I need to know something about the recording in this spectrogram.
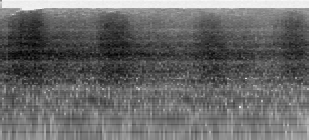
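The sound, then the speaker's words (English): A car engine revs loudly and steadily, a continuous throaty roar with a low rumbling drone that holds for a second or two, with no voices. “Your engine's ready. Yep. Revving up.”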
